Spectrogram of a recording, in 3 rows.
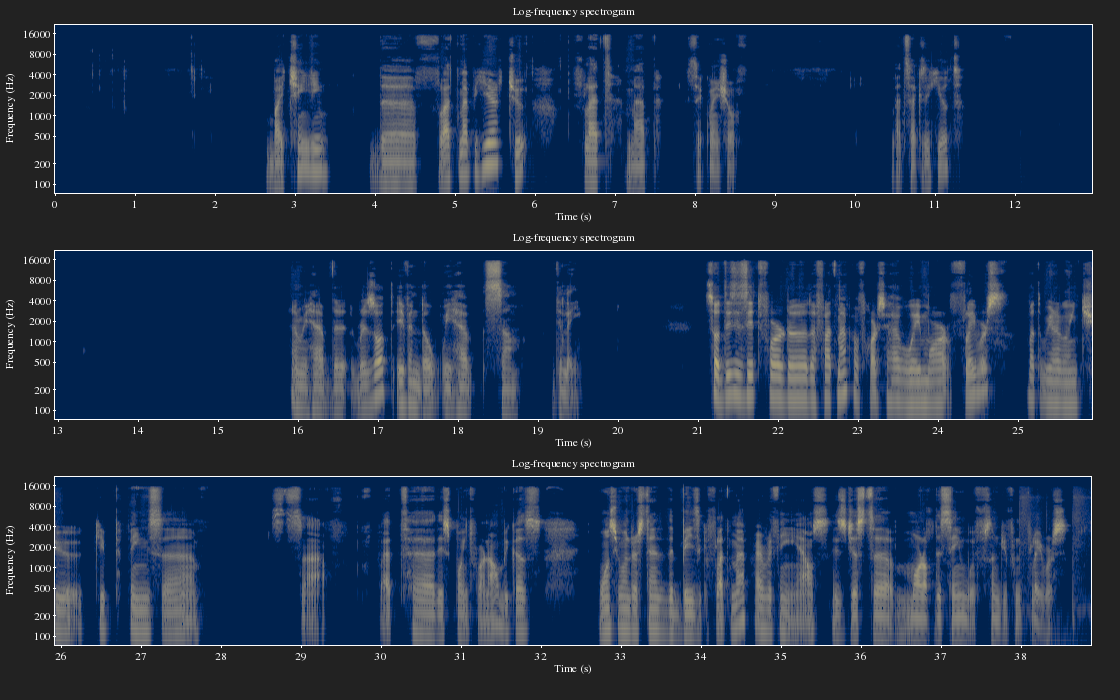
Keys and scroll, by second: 7.9 Return, 11.0 ctrl+shift+d.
